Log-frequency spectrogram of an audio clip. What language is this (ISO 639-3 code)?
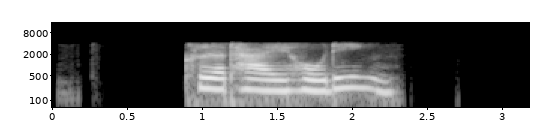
tha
